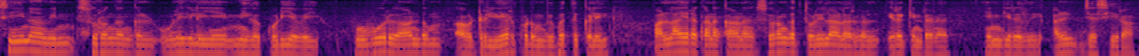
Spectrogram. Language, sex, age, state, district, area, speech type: Tamil, male, 18-30, Tamil Nadu, Ariyalur, rural, read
